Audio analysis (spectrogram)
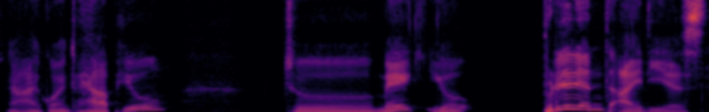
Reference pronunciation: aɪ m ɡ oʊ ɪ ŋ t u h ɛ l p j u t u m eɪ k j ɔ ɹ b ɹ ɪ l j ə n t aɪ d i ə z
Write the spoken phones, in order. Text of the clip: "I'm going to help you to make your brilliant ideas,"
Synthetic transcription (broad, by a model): aɪ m ɡ oʊ ɪ ŋ t u h ɛ l p j u t u m eɪ k j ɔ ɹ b ɹ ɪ l j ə n t aɪ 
